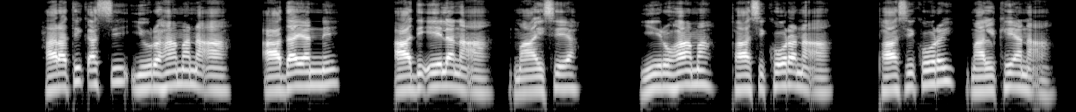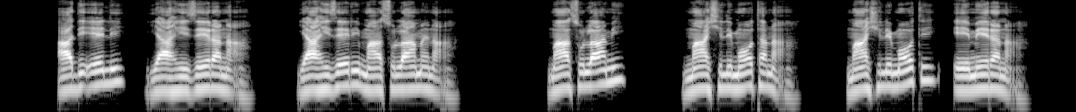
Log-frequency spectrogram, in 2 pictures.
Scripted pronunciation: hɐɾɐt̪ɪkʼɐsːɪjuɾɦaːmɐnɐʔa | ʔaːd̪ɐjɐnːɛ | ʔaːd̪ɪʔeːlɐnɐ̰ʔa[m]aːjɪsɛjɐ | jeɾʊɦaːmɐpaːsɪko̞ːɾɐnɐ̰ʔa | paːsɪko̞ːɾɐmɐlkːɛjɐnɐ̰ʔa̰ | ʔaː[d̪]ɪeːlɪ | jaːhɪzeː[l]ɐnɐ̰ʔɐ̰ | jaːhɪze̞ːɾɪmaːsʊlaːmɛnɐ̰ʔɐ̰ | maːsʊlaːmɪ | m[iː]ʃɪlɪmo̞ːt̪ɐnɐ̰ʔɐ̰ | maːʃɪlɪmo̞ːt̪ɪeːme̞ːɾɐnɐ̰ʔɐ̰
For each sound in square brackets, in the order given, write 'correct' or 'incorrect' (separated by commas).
correct, correct, incorrect, incorrect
